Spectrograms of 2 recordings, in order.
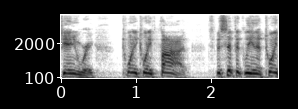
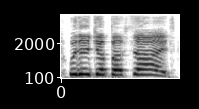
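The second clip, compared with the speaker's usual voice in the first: whiny fan; 7 semitones higher, 6 dB louder, slower than usual. Retold or imitated. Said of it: "And then you say".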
